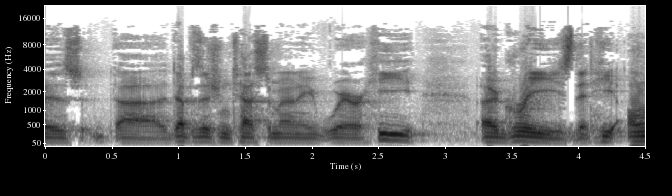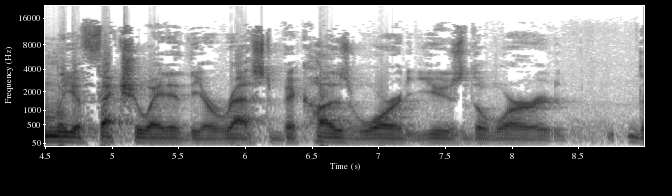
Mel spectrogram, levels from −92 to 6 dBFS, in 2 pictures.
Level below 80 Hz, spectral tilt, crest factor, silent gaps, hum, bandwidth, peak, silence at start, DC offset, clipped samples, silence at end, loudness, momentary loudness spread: -44 dBFS; -4.5 dB/octave; 12 dB; none; none; 16 kHz; 0 dBFS; 0 s; under 0.1%; 0.9%; 0 s; -12 LUFS; 10 LU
